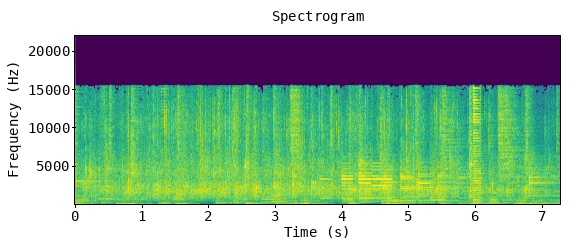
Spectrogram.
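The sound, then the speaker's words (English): A church audience applauding to welcome guests, dense steady clapping from many hands that stays loud throughout with slight surges. “Church, can we give our guests a welcome, please?”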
